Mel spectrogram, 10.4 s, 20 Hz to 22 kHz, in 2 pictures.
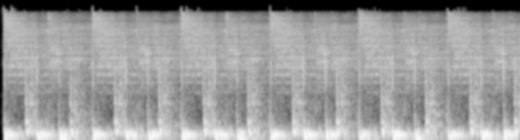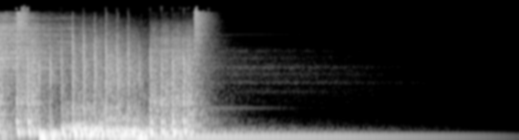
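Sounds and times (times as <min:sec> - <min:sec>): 
drum pattern: 0:00.0 - 0:07.5.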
